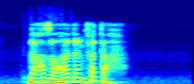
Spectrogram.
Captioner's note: door creaks; door closes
